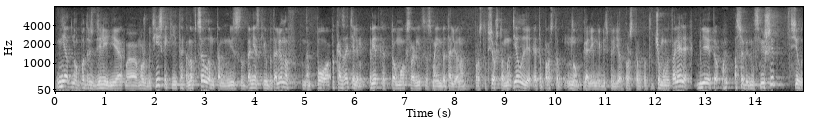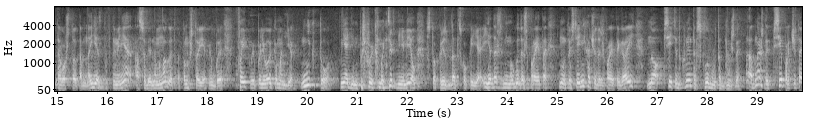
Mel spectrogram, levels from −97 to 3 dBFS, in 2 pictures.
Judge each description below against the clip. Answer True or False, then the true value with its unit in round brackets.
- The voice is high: False (130 Hz)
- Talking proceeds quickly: True (205 wpm)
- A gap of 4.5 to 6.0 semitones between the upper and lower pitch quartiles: True (5.5 semitones)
